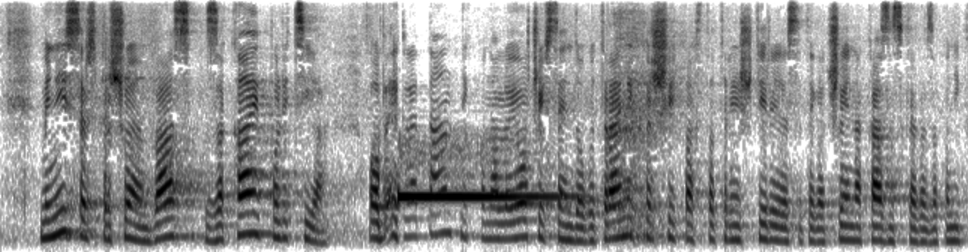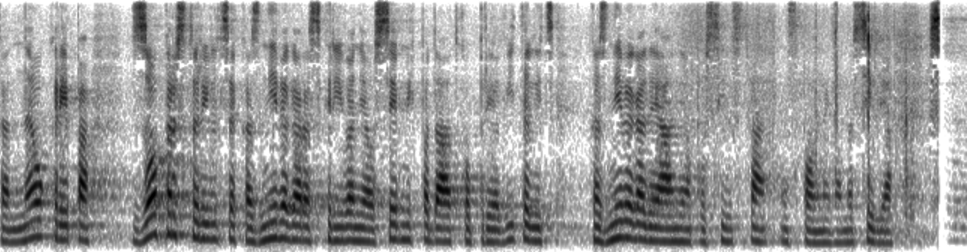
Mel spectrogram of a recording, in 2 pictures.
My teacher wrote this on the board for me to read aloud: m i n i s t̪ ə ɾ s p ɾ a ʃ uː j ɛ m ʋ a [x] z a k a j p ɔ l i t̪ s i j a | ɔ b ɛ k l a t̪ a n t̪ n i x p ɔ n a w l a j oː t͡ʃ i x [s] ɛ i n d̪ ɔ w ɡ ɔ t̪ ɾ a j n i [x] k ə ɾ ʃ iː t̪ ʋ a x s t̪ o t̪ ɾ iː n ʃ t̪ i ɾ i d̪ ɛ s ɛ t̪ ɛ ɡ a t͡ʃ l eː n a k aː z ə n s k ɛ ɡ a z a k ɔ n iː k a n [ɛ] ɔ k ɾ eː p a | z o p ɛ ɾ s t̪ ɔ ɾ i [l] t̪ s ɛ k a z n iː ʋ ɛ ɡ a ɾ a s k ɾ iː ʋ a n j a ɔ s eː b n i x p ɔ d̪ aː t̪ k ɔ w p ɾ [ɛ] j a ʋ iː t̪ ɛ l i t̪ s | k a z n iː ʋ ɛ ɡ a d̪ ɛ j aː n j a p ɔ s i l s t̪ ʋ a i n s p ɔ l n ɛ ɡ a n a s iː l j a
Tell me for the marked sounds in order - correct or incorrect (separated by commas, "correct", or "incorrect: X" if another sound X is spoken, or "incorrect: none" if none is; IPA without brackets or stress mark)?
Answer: incorrect: s, correct, correct, correct, correct, incorrect: i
